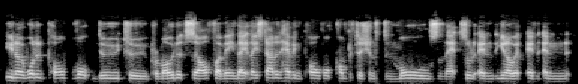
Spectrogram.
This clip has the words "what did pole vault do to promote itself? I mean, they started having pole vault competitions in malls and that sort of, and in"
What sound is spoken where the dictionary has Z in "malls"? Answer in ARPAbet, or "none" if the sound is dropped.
Z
